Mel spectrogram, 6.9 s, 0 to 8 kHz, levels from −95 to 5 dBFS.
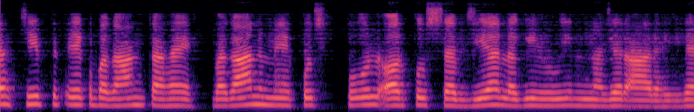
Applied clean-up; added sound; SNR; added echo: neural mask model DeepFilterNet 3.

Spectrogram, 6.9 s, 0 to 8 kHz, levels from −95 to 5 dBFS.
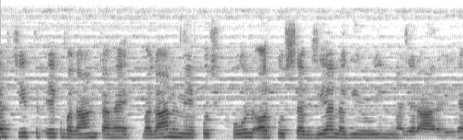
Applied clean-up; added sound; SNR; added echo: classical method log-MMSE.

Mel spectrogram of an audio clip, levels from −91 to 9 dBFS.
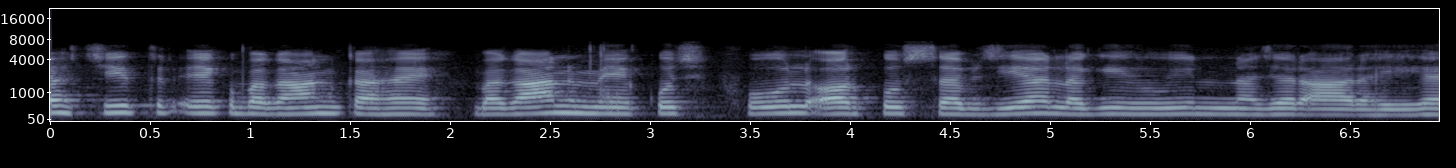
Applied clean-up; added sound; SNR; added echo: none; none; none; none.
